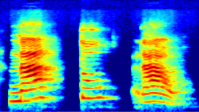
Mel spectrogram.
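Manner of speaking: "Natural" very slow, in three separated syllables. Real, not acted. Teacher insisting it comes naturally to children, "Natural" syllable by syllable. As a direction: stretch out each syllable of "Natural" for emphasis. Stretches the word to make her point.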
